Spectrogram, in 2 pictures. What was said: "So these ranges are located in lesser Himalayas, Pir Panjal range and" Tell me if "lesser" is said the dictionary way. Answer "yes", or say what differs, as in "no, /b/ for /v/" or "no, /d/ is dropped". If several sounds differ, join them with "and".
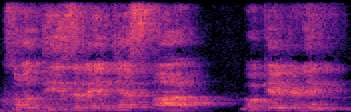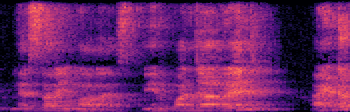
yes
